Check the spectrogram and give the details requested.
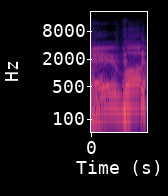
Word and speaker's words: Eva: commentator and lawyer and Ava V Brook vinger you said it wrong it's Eva she's really Eva apologies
